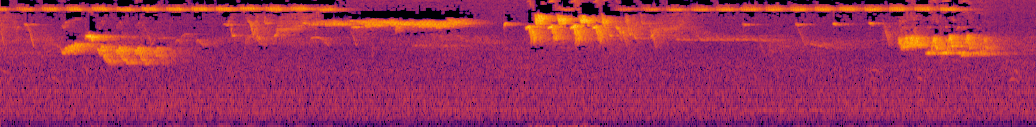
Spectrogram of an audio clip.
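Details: Grey-backed thrush singing in oak woodland in early morning: two short, rich, warbled phrases, the second about eight seconds after the first, over a steady high insect drone and faint chirps of other birds.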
